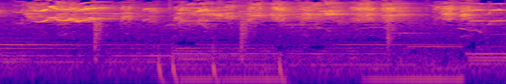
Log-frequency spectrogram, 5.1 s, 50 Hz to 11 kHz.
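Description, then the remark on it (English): A dense chorus of shrill, chattering calls from lories and lorikeets in the Loriloft aviary at Jurong Bird Park, many birds screeching and squawking at once, loud, with low mechanical hum and occasional clicks underneath. “You're hearing lorries and lorikeets. Here is the Loriloft at Jurong Bird Park, 2 Jurong Hill, postcode 628925.”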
